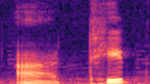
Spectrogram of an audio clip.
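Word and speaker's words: อาทิตย์: And then canceling sign on top. Yeah, Ga Ran. So, we don't pronounce Yo Yak here. One Athit.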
